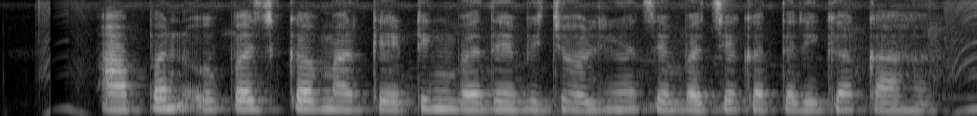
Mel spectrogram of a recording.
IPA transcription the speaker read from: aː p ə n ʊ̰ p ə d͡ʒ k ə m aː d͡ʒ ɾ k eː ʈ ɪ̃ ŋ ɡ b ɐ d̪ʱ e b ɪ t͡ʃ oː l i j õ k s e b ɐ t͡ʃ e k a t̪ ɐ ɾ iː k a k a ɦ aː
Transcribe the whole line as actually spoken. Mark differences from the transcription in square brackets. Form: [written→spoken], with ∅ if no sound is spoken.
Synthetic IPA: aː p ə n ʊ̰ p ə d͡ʒ k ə m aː [d͡ʒ→∅] ɾ k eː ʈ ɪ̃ ŋ ɡ b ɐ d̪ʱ e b ɪ t͡ʃ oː l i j õ [k→∅] s e b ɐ t͡ʃ e k a t̪ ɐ ɾ iː k a k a ɦ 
